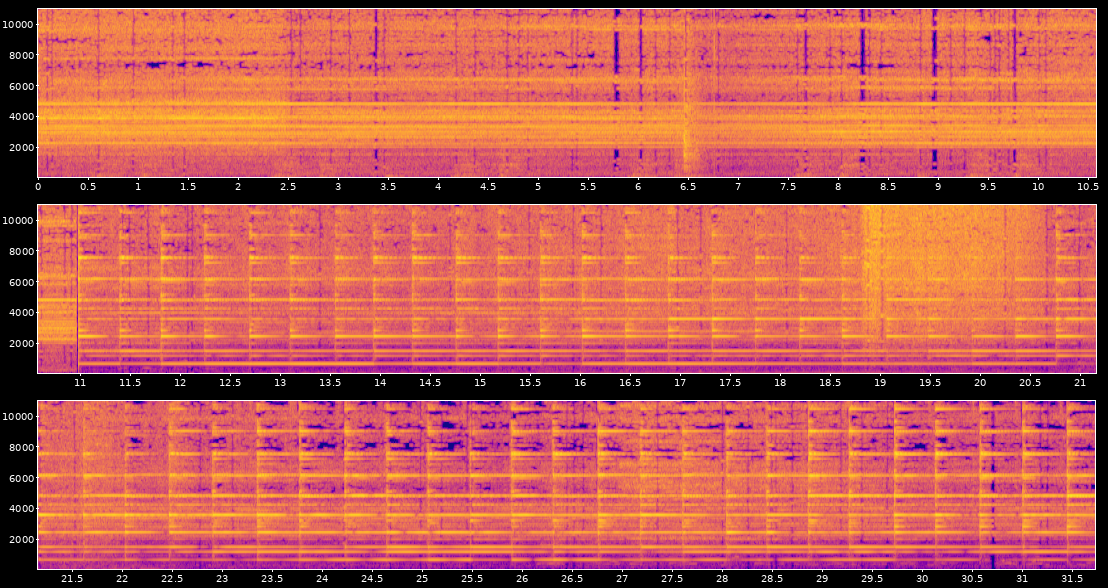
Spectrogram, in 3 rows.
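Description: Baldwin 2-8-2 steam locomotive No. 484 hissing steam for about the first ten seconds, then its bell starts ringing, about two strikes a second, and keeps ringing to the end. A short burst of steam hiss comes about two-thirds of the way through.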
